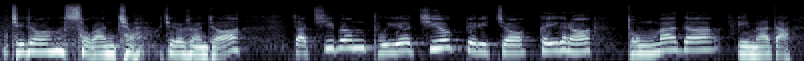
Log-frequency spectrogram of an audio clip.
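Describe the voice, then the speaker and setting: A man's voice: high voice, animated, takes it slowly, darkish tone. A man teaching a real estate exam class, quizzing students with call-and-response and repeating key terms. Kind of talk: classroom lecture.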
